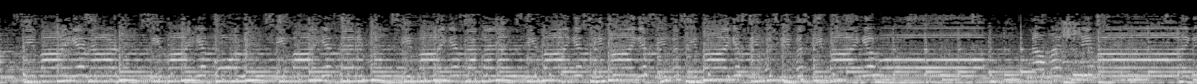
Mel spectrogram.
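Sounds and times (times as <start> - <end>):
Tamil devotional song ringtone: 0.2 - 11.9.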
